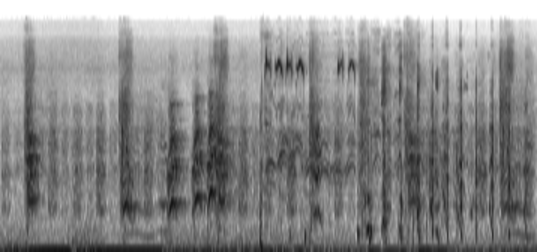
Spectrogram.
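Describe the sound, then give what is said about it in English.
A dog puffs out a quick, rhythmic run of huffs, chuffs and short yelping barks, almost like a beatbox pattern, over a steady low hum. “Then, speaking of beatboxing, apparently his dog can do it.”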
